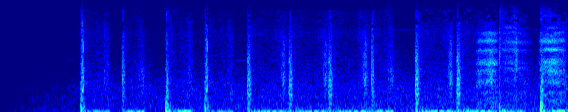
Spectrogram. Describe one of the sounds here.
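Footsteps crunch quickly on a gravel path.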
